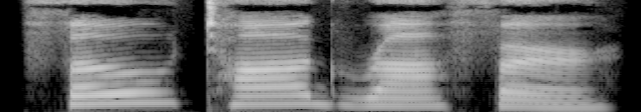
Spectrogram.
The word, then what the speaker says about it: photographer: Photograph. Now, photographer. Notice how the stress changes when the word becomes longer.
